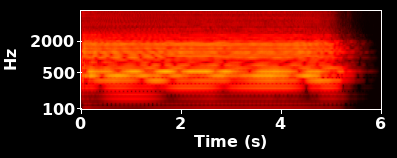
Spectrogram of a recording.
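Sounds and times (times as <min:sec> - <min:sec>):
bassoons playing F2: 0:00.0 - 0:05.6.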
